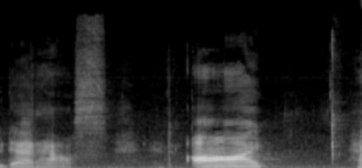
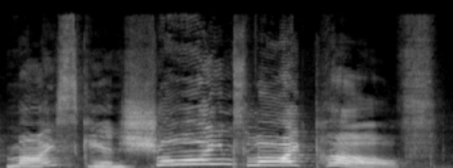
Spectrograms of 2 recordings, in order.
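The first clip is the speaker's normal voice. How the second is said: put-on high, slow vain girl voice; Little Red; 12 semitones higher, 10 dB louder, much slower than usual. Wolf voicing Little Red, high and slow. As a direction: play a vain little girl admiring herself.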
